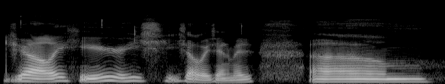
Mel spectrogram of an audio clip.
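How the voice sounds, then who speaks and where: A man thinking out loud in casual livestream talk, muttering to himself as he works on a game. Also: medium pitch, steady tone, slow, gravelly, no room sound. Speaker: indie game developer streaming.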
